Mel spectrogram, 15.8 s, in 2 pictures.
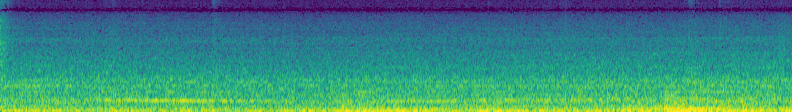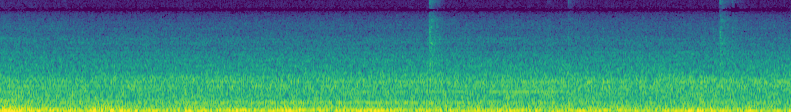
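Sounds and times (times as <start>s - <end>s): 
GMC Savana truck interior driving slowly, accelerating and decelerating: 0.0s - 15.8s.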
